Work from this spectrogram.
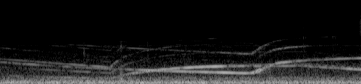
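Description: An ambulance siren wails through traffic on a city street, the rising and falling tone sweeping and bending in pitch as it passes close by over a steady rumble of engines.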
